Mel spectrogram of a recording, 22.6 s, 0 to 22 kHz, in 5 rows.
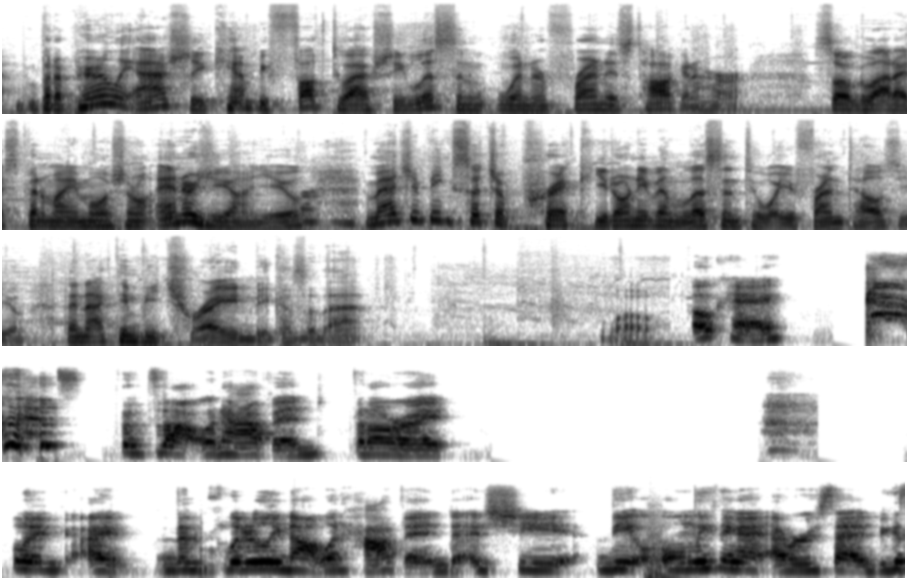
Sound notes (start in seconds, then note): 13.1 laughs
